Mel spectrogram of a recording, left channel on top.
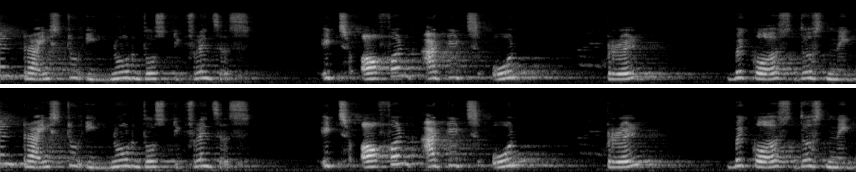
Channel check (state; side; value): normal; both; correlation 0.88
